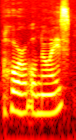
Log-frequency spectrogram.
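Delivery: ordinary delivery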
